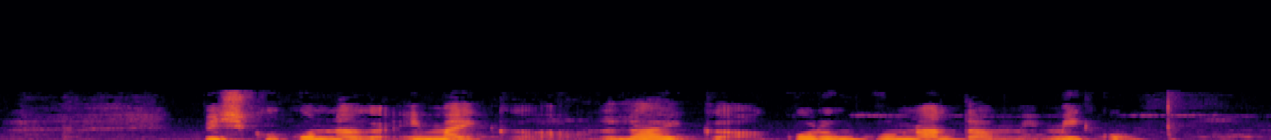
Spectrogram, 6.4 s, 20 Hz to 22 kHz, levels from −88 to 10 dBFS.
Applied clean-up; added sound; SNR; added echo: none; none; none; none.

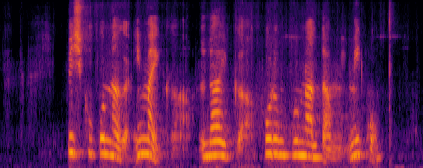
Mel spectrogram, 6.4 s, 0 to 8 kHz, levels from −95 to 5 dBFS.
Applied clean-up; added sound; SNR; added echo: neural separator model SepFormer DNS4.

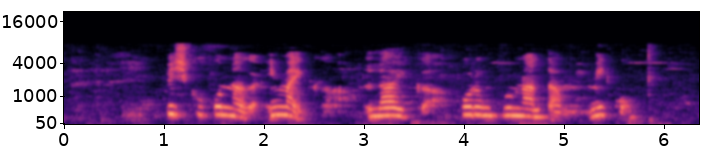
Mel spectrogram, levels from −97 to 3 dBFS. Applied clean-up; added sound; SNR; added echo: classical method WPE with log-MMSE.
